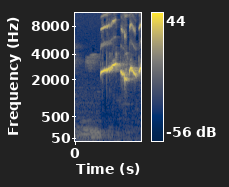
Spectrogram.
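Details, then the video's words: Orange-headed thrush lure sound for prompting song: after a faint low murmur, a loud sustained whistle rises slowly then wavers up and down. "PANCINGAN ANIS MERAH NGEPLONG merangsang BUNYI jadi NYAUT GACOR NGEPLONG"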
